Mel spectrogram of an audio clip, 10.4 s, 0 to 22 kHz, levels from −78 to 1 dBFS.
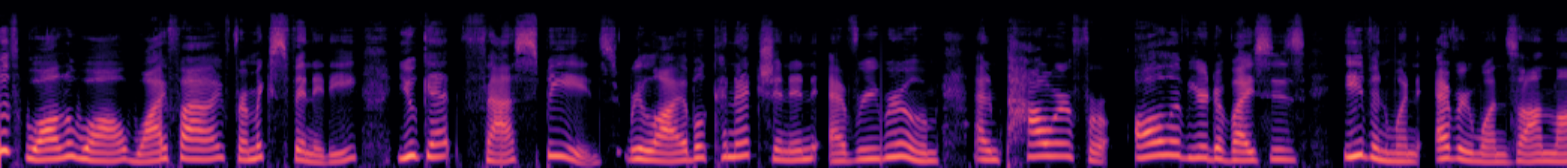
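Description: At 4.59 s the speech jumps forward, and at 5.87 s it happens again with a bigger skip. There's no gap of silence either time, just a hard splice. That's most likely a dropped buffer (overrun): the software didn't collect the samples in time, the hardware wrote over them, and the audio on either side got butted together. The first loses roughly 10 ms, the second about twice that.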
